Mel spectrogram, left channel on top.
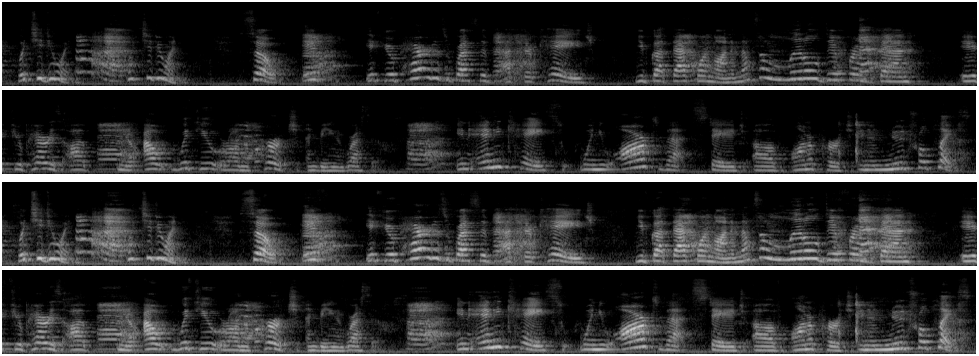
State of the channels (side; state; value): left; quieter; 6.8 dB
